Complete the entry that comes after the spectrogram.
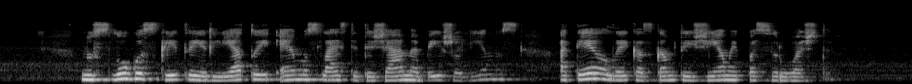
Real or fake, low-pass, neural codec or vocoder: real; 7.2 kHz; none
